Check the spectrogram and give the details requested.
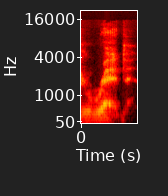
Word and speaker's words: read: read past tense and past participle is read and red kind of like the color the color red so read red red and if we look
